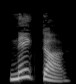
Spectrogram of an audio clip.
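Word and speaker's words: nectar: नेक्टार नया लफ्ज नेक्टार इसको तोड़ते हैं नेक्टार जोर नेक पर है। एन ई सी टी ए आर नेक्टर अ sweet liquid found in flowers.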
